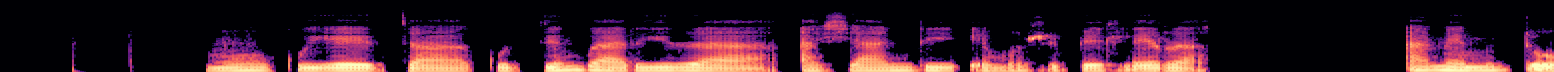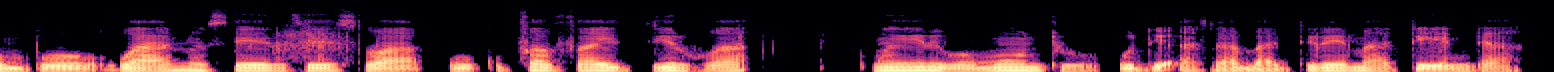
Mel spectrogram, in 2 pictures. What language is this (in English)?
Ndau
